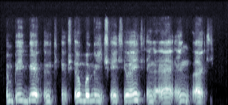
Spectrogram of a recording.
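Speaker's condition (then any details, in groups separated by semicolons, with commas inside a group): Cerebral palsy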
